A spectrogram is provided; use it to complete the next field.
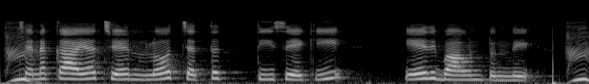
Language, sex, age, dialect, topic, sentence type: Telugu, female, 18-24, Southern, agriculture, question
